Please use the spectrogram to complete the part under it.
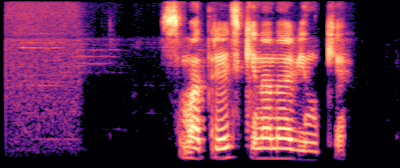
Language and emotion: Russian, neutral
